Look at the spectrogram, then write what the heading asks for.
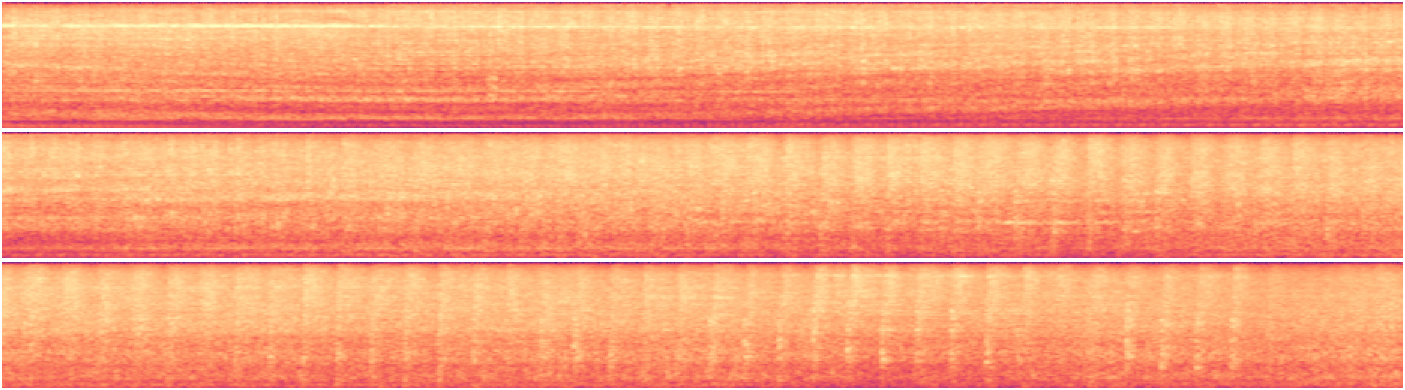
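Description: Diesel locomotive passing with its engine running, the engine note falling in pitch as it goes by, followed by a long string of coal wagons rolling past. The wagons' wheels clack rhythmically over the rail joints, the clacking more distinct in the second half.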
